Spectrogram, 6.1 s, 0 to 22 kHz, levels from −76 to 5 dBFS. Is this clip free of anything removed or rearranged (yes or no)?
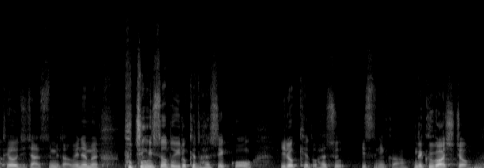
no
